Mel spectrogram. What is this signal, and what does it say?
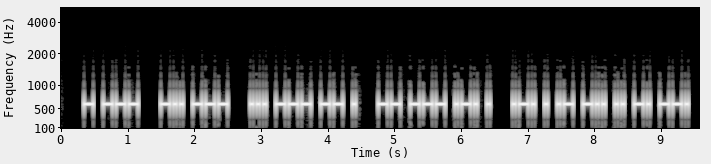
Morse code, heard as a keyed tone, about 25 wpm, 600 Hz. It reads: TO DO SOME MORE READING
